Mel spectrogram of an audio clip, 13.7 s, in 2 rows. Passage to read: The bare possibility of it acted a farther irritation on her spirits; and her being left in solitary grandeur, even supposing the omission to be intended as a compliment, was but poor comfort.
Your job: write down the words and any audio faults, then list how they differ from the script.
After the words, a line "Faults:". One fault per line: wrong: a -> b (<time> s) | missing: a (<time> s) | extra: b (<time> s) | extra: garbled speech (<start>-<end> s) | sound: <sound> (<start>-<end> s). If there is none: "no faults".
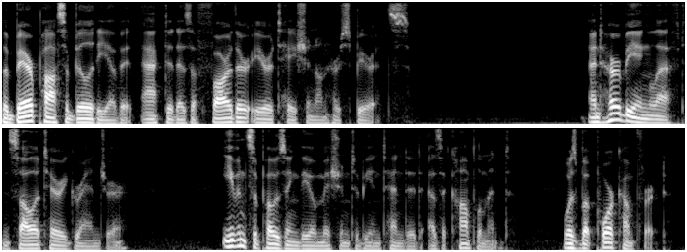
The bare possibility of it acted as a farther irritation on her spirits; and her being left in solitary grandeur, even supposing the omission to be intended as a compliment, was but poor comfort.
Faults:
extra: as (1.8 s)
